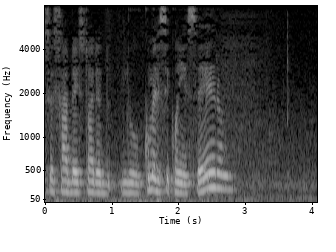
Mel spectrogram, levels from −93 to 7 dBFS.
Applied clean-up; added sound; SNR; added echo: none; none; none; none.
